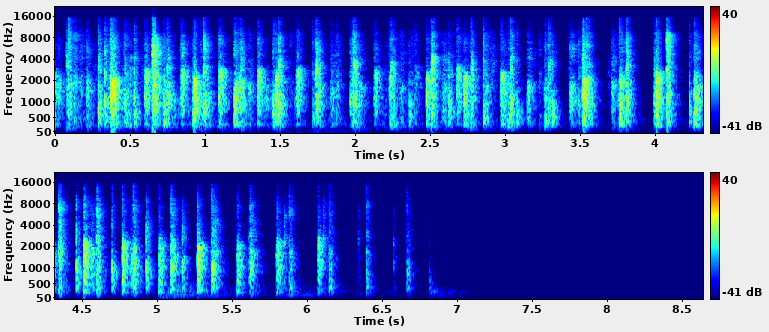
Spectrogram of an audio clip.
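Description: Audience applauding, a dense patter of hand claps that thins out and stops about seven seconds in.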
